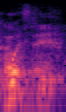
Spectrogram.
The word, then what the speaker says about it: Xoese: And the X is silent. Okay. Wese.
